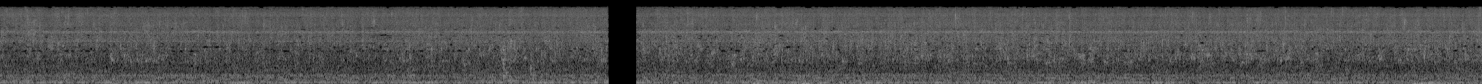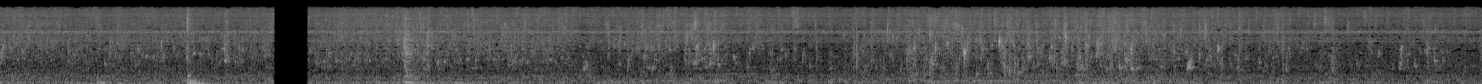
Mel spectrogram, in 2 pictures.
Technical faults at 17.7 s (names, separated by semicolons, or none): playback stall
